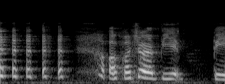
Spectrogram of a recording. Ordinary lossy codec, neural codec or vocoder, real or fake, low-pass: AAC, 32 kbps; vocoder, 44.1 kHz, 128 mel bands every 512 samples, BigVGAN v2; fake; 7.2 kHz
